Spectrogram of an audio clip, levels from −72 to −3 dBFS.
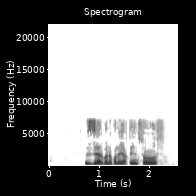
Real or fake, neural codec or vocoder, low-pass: real; none; 7.2 kHz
